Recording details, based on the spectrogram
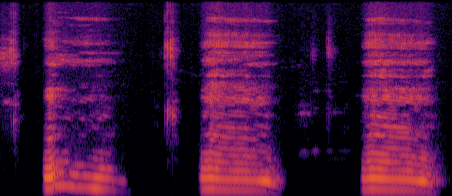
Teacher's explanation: This sound is described as voiced bilabial nasal. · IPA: /m/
